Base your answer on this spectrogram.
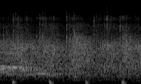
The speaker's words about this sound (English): As many of you guys know, next week we'll be having our anniversary, our 11th year anniversary as a family here at Nashville Life. So I think that calls for a round of applause.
